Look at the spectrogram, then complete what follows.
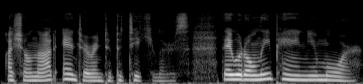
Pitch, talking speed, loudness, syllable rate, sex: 195 Hz, 180 wpm, -18 LUFS, 5.8 syllables/s, female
